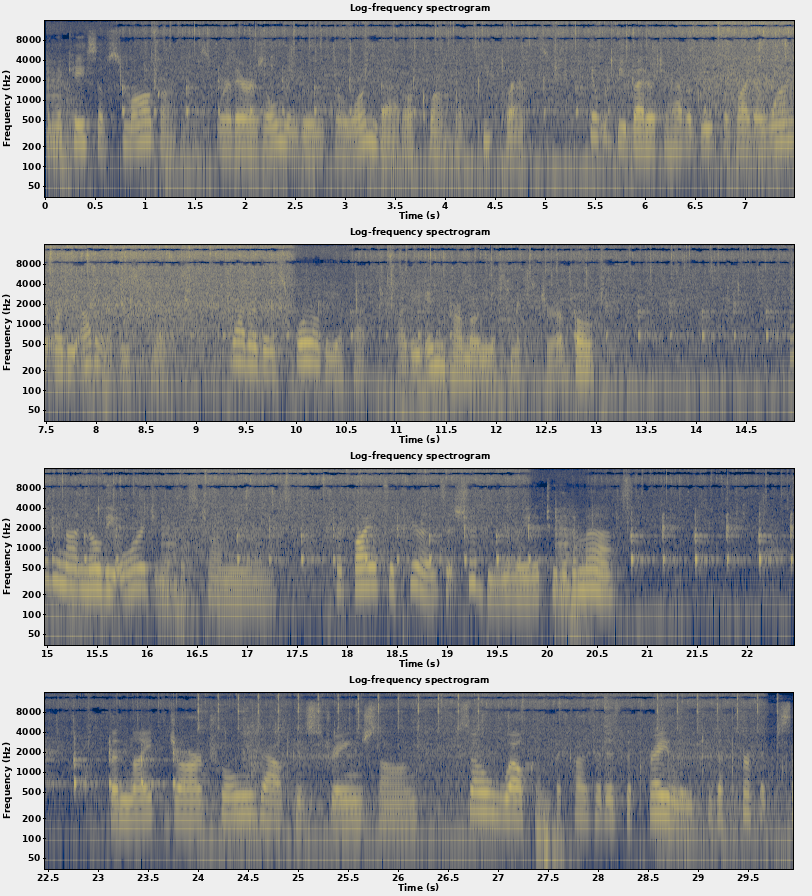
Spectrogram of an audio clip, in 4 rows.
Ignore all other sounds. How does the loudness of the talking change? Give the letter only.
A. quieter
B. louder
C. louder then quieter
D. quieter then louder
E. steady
E.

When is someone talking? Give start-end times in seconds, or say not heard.
0.0-13.1, 14.9-20.9, 23.1-29.9.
